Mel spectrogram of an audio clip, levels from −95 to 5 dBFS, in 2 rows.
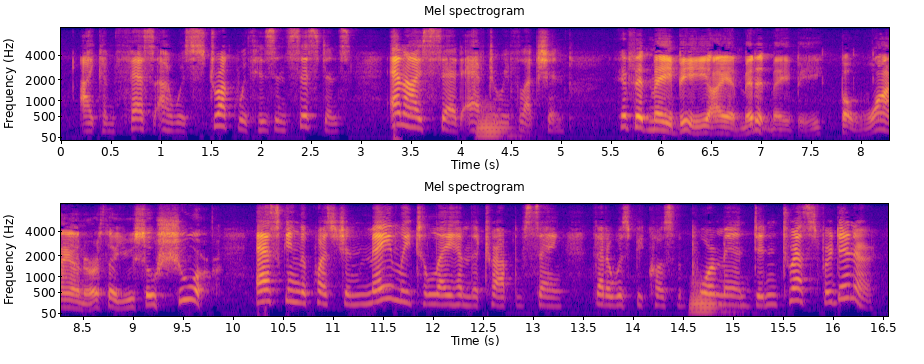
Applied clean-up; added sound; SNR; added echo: none; Brass instrument; 18 dB; none.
